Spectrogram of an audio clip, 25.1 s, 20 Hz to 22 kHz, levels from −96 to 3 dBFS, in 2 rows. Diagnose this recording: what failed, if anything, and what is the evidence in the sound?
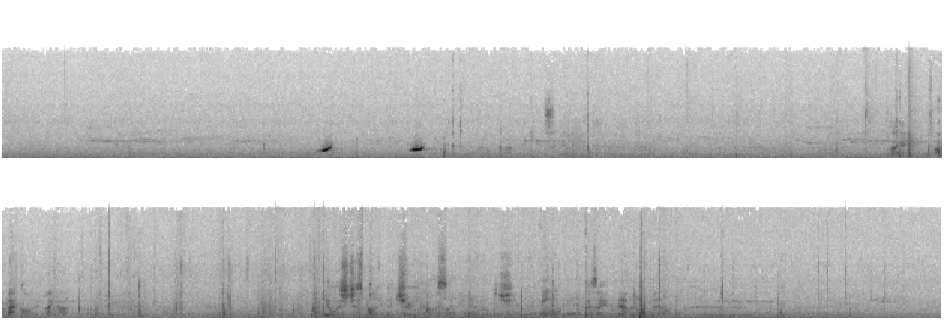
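Repeated buffer at 3.65 s and 10.21 s: a driver-stage underrun replayed a block that fits a 5 ms buffer three, then two, extra times, heard as brief buzzy clicks.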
